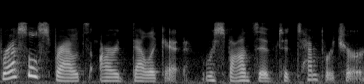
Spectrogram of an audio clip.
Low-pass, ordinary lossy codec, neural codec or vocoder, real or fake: 7.2 kHz; Opus, 24 kbps; none; real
